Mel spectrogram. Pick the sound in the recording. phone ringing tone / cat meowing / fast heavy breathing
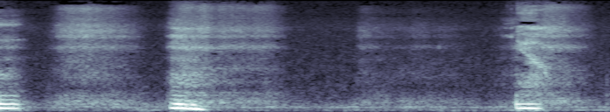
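fast heavy breathing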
